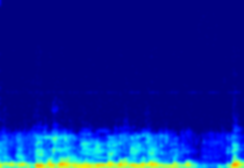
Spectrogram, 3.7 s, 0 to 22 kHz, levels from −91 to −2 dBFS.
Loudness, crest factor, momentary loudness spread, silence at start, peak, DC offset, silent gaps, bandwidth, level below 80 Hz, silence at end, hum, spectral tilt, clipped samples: -32 LUFS; 18 dB; 11 LU; 0 s; -14 dBFS; under 0.1%; none; 5.4 kHz; -72 dBFS; 0 s; none; -8 dB/octave; under 0.1%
